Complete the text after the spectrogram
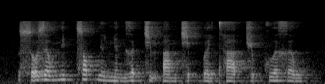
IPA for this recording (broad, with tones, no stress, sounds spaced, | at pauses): s o̰˧˥ z ə˧ w n i˦˥ k̚ s ɔ˦˥ k̚ l ɨ̤˨˩ ɲ ə˧˩ n ɣ ə˦˥ t̚ t͡ɕ ə̰˧˨ m ʔ a˧˩ m t͡ɕ ə˨˩ p̚ ɓ ə˧˩ j t̪ʰ aː˨˩ t̚ t͡ɕ o˨˩ p̚ x u˧ ə̯ x ə˧˩˨ w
